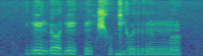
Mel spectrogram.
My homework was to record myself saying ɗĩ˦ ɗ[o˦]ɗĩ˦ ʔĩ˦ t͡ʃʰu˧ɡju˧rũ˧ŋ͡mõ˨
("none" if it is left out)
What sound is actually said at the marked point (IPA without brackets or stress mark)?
o˦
